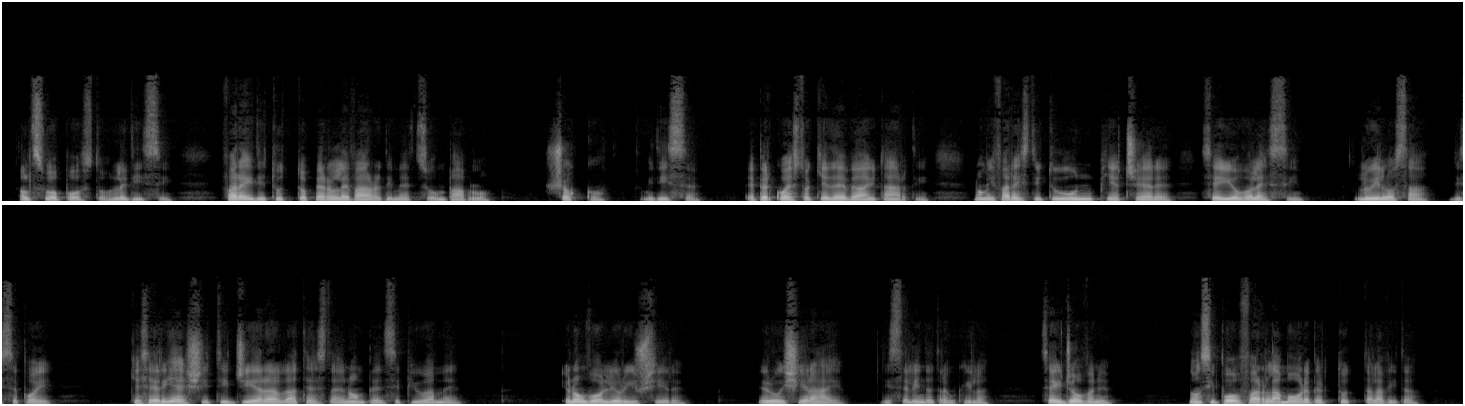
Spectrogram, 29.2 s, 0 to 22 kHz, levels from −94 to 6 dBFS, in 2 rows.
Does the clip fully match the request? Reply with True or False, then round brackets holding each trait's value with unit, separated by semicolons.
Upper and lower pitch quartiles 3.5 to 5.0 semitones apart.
False (3.1 semitones)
